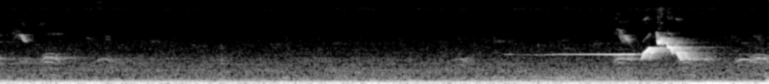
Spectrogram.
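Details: Japanese bush warbler perched in a tree, Miyakonojo city, Miyazaki, Japan. After a quiet stretch, one long plain whistle ends in a loud, abrupt, upward-leaping phrase; faint calls are scattered earlier.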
